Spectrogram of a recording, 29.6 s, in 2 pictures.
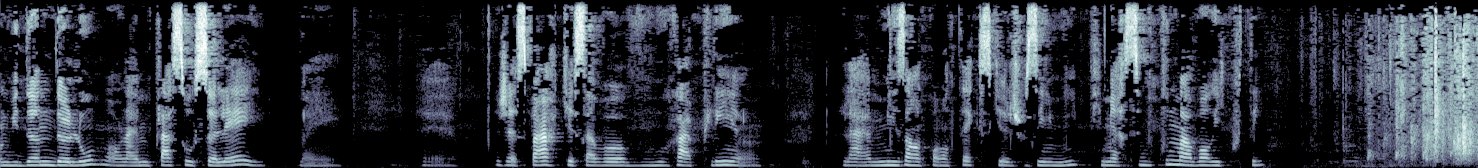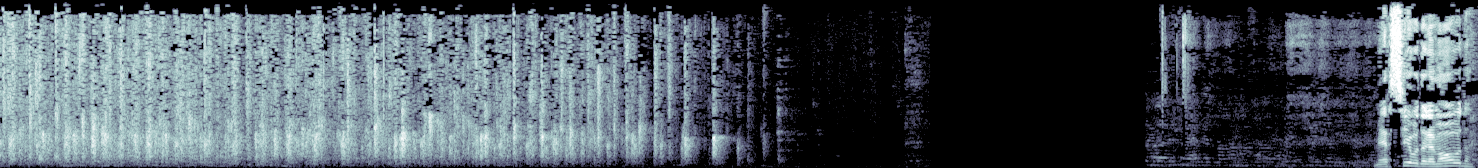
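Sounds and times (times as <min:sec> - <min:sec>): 
speech: 0:00.0 - 0:03.5, 0:04.2 - 0:07.7, 0:08.4 - 0:12.8, 0:13.6 - 0:14.2, 0:28.6 - 0:29.5
audience applause: 0:13.6 - 0:22.5.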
